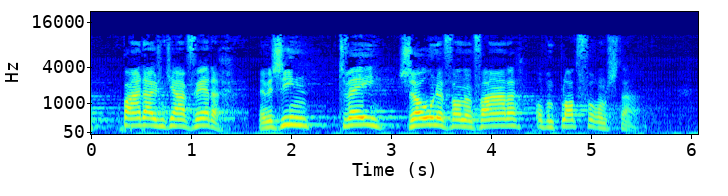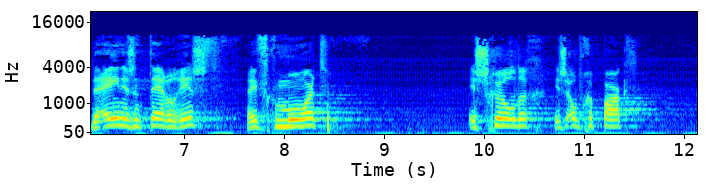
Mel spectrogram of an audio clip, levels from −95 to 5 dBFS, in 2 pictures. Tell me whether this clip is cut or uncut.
cut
